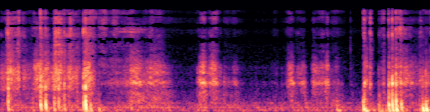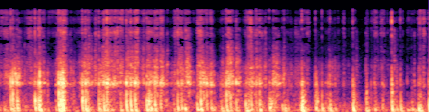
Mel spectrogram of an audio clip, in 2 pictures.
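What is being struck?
Paper lyric booklet.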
